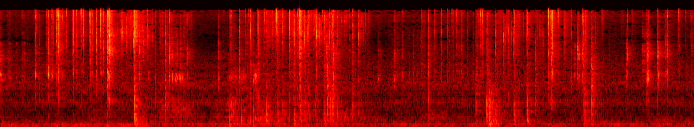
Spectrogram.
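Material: Soap.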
